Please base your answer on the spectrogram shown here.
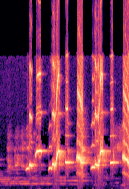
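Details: Oriental magpie-robin lure song, aimed at making birds reply and fan their tails: loud, clipped, high whistles with rising and falling sweeps in quick bursts, over a quiet sustained tonal background.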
